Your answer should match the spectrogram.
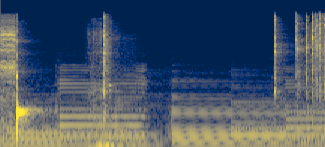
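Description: Intro sound effects over background music: a short, sharp pop just after the start, the loudest sound, then a softer low thump. The music's held notes drop out briefly and come back about a second in.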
